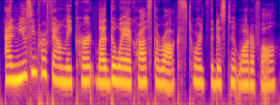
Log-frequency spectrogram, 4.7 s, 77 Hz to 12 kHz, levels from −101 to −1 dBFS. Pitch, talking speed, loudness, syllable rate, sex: 240 Hz, 180 wpm, -16 LUFS, 5.0 syllables/s, female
